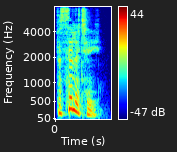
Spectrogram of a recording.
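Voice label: "facility", British English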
